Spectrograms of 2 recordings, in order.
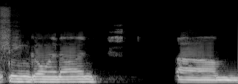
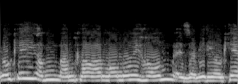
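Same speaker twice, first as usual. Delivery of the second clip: mock-cheerful, higher-pitched girlfriend voice; all happy; 7 semitones higher, faster than usual. Girlfriend on the phone heading home, all happy. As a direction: play her happy and unsuspecting, pitched up. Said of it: "she was, like, all happy".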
